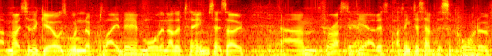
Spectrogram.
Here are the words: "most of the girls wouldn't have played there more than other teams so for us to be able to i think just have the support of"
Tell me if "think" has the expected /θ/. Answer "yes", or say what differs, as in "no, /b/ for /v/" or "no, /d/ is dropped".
yes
